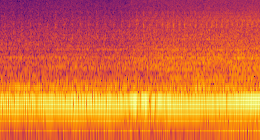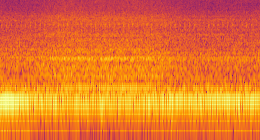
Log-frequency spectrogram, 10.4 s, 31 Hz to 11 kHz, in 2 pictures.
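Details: 2010 GMC Sierra V8 with 2000 miles, cold idle: light, quick tapping about three per second, still tapping at 4 minutes, stopped at 5 minutes 42 seconds as temperature reached; owner suspects piston slap, unconfirmed.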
